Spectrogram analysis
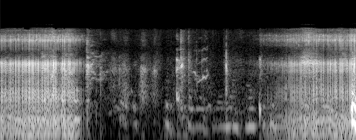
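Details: Snoring during sleep (retreat): two loud, rough, rattling snores on inhalation separated by a quieter pause with faint breath and room sounds; ordinary heavy snoring.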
